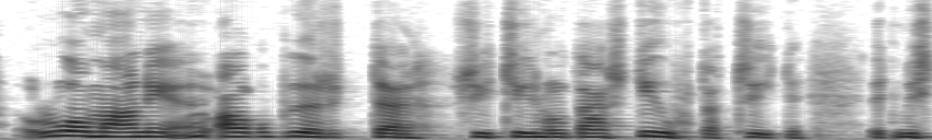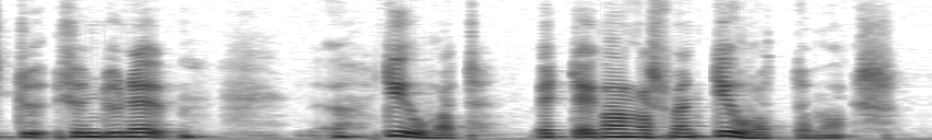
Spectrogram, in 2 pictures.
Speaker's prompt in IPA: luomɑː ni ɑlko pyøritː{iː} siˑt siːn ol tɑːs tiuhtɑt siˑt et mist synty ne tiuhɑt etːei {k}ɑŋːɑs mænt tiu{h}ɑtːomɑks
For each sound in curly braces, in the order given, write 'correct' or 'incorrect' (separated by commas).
incorrect, correct, correct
